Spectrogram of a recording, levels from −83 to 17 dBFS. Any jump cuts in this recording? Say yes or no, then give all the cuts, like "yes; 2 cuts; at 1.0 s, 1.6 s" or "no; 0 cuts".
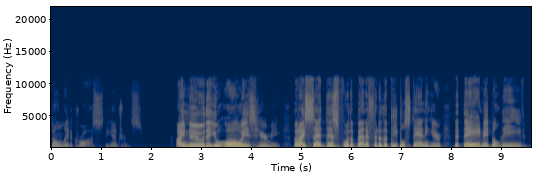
yes; 1 cut; at 2.4 s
